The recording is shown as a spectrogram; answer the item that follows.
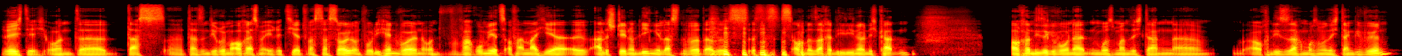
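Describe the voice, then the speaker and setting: Deep-voiced man chatting with fillers. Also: fast talker, no echo, studio quality. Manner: relaxed, rambling with frequent fillers. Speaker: podcast co-host reviewing films. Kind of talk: casual chat.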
